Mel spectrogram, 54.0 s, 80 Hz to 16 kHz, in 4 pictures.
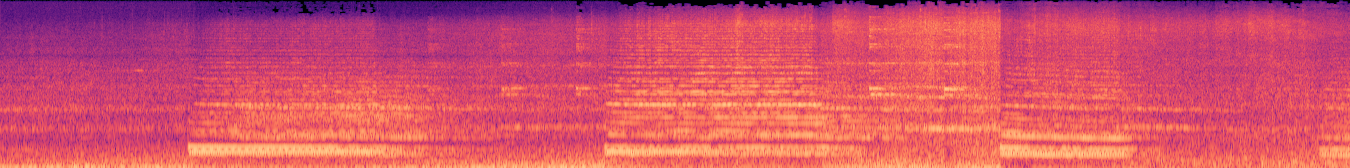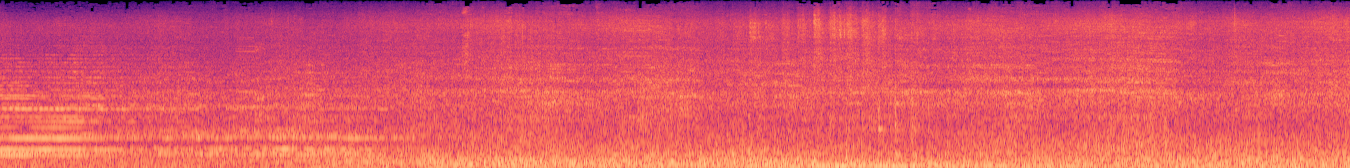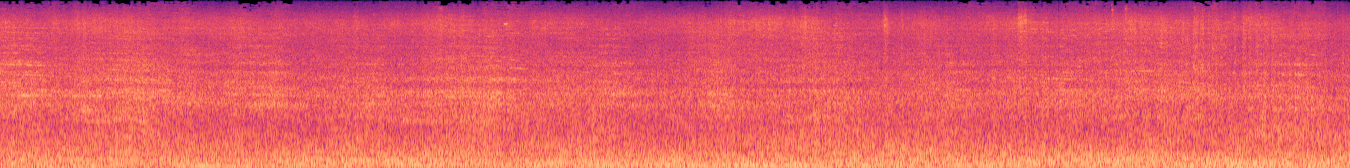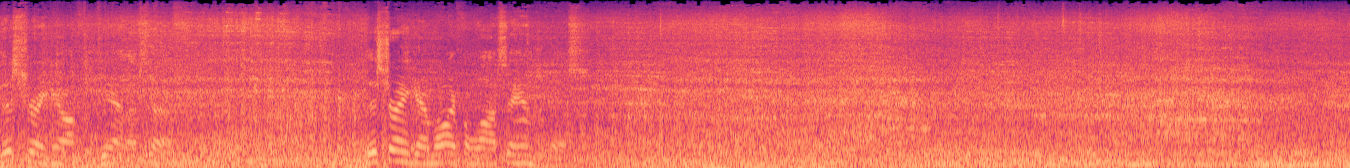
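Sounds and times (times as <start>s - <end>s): train rumble and wheel clatter: 0.0s - 54.0s
locomotive air horn blasts: 1.9s - 4.6s, 6.0s - 12.0s, 13.2s - 17.3s.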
